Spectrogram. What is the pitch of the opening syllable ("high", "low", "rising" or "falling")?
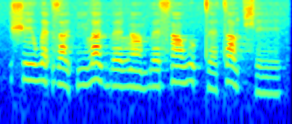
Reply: high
